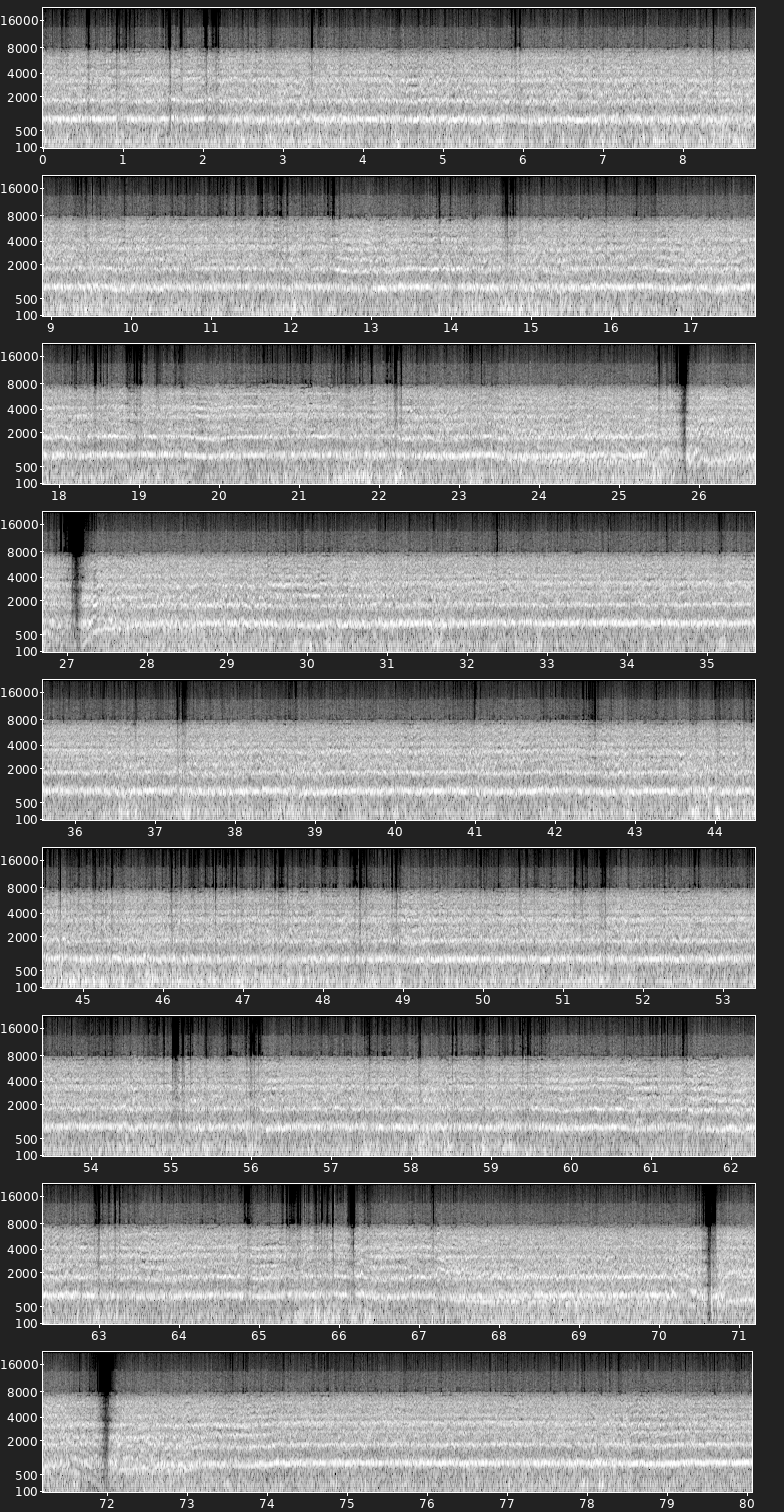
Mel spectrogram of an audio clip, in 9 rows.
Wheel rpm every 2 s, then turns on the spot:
230, 230, 230, 220, 230, 230, 230, 220, 220, 220, 220, 230, 210, 130, 140, 210, 230, 230, 230, 220, 230, 230, 230, 240, 230, 230, 230, 240, 230, 230, 230, 220, 220, 230, 200, 160, 120, 210, 240, 230.
none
